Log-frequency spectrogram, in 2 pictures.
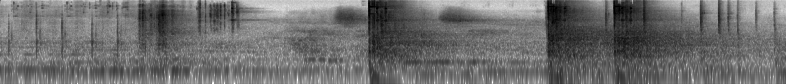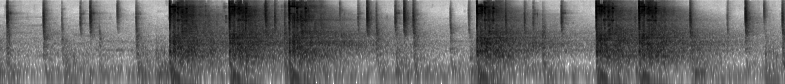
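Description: Bursts of gunfire in the video game Control, several separate volleys spaced a few seconds apart, loud and sharp over a low ambient game drone.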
